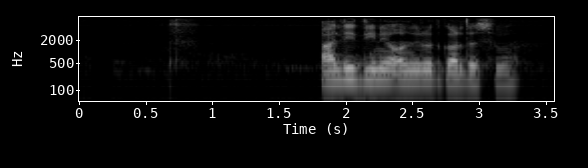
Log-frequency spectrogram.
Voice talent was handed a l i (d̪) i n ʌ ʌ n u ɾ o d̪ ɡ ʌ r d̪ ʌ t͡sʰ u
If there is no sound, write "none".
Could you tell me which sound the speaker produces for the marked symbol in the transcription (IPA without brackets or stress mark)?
d̪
